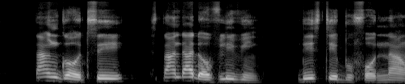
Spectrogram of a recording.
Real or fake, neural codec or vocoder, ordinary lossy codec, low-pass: fake; autoencoder, 48 kHz, 128 numbers a frame, DAC-VAE, trained on Japanese speech; none; none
